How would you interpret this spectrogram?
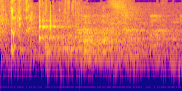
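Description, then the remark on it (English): Water splashes out of a lidded jar being shaken: two quick sharp sloshes, then a steady wet spattering and dribbling, fairly quiet. “I'm going to shake this jar.”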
